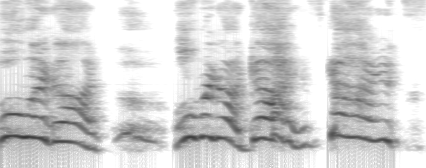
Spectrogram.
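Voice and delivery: very slow, high, loud, drawn-out scream. Retelling a ghost-hunting moment: imitating Aaron screaming. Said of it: "you just hear Aaron screaming".

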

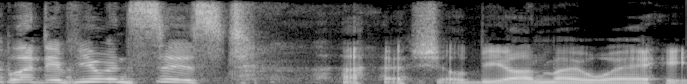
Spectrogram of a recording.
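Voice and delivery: put-on elderly gentleman character voice. An older gentleman, told to take the day off, replies in an older gentleman voice. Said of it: "an older gentleman in a tuxedo comes in".

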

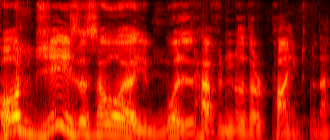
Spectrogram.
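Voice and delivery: very loud, fake, put-on bad Irish accent. Showing what people do when putting on an irish voice, in a bad irish accent. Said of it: "A bad Irish accent".

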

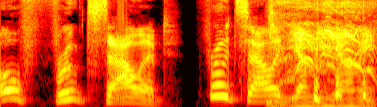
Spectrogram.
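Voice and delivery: put-on slow sing-song kid talk. Retelling how a parent switches words when kids overhear: imitating self talking clean for kids. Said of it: "the door opens a little crack and the kids can hear you".

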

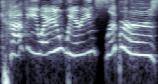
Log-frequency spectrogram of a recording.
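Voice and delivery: very high, whiny voice. Retelling what Kyle said when Kathy showed up, in a mock-whiny Kyle voice. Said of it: "But Kyle's is whiny".

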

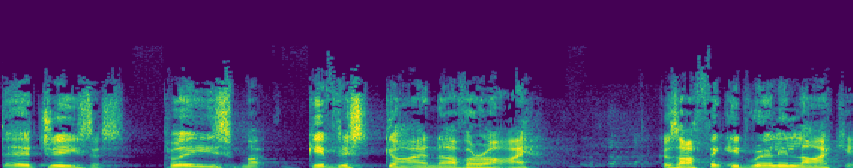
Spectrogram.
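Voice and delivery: put-on high-pitched Essex accent, laughing while speaking. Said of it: "So I'll do the accent again".

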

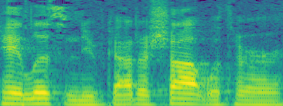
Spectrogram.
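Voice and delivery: ordinary talk, nothing marked

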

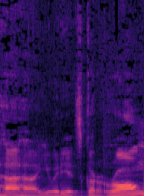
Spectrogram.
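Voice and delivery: ordinary talk, nothing marked

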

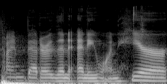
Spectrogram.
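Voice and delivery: ordinary talk

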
